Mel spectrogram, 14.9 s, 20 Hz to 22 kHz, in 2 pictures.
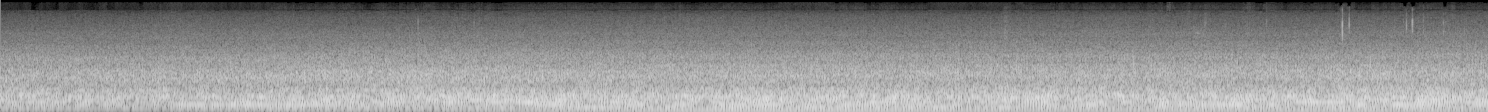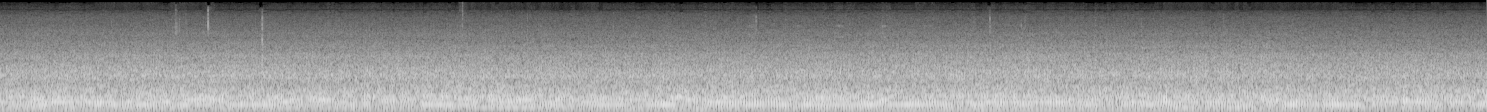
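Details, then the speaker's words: GE Vortalex antique fan, 50+ years old, after replacing its gummed oil wicks. Smooth, constant hum with a soft, even whoosh and no ticking, rubbing or wobble. Normal running. "Listen to that sound though, that is such a clean sound. That is why I love these Vortalexes so much, because the blade set and the heavy cast metal parts help absorb excessive sound."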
